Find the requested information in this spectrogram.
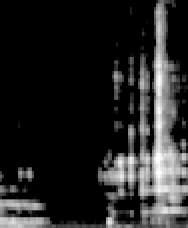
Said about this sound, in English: I was about to take a sip here, but I'm going to.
